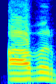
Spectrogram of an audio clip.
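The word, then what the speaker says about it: hour: चलो इसमें H silent होता है, एच के बाद ओ आए तो एच साइलेंट होता है, तो इसे हम आवर बोलते हैं, आवर।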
